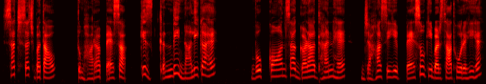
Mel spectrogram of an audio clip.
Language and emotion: Hindi, disgusted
